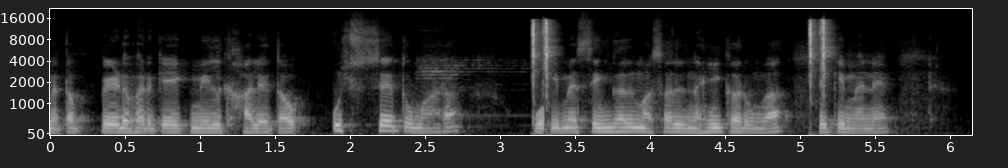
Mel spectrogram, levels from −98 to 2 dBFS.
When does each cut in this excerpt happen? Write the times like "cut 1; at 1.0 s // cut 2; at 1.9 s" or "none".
cut 1; at 3.3 s // cut 2; at 5.0 s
